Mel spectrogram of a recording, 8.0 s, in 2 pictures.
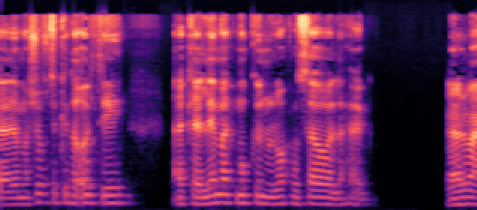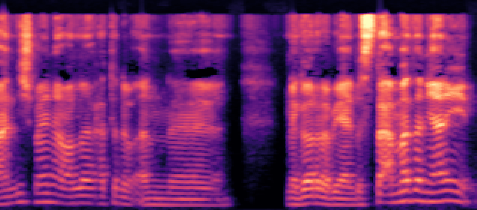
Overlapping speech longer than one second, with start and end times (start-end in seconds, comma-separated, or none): none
